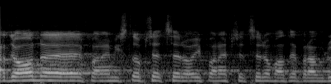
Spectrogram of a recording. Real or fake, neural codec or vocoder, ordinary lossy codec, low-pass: real; none; AAC, 96 kbps; 14.4 kHz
